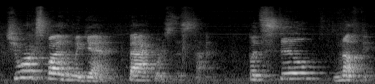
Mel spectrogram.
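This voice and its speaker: A brisk male narrator of a comic stage play, high and animated in pitch. He reads stage directions from a distance in a very echoey hall. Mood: narrating. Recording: echoey hall from far off, faint noise.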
